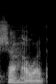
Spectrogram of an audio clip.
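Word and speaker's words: شهوة: Beda nam sama seperti syahwat ini ya. Ya, syahwat. Syahwat yang benar adalah pakai fathah ya.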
